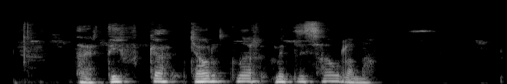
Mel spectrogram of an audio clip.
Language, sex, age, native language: Icelandic, male, 30-39, Icelandic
